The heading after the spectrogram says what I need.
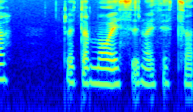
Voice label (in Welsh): "moes" Welsh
